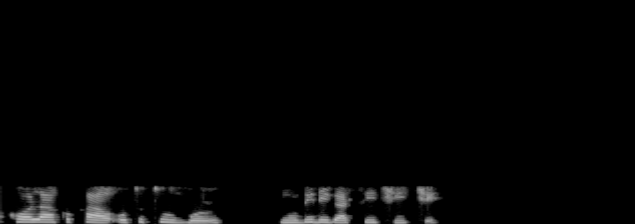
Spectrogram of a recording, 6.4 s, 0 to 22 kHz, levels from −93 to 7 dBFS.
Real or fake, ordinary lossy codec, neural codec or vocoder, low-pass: fake; none; autoencoder, 48 kHz, 128 numbers a frame, DAC-VAE, trained on Japanese speech; 3.6 kHz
